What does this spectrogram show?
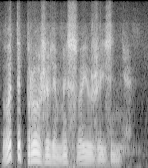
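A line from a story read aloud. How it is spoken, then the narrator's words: Quiet old man. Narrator (Russian): негромко сказал городской старик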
